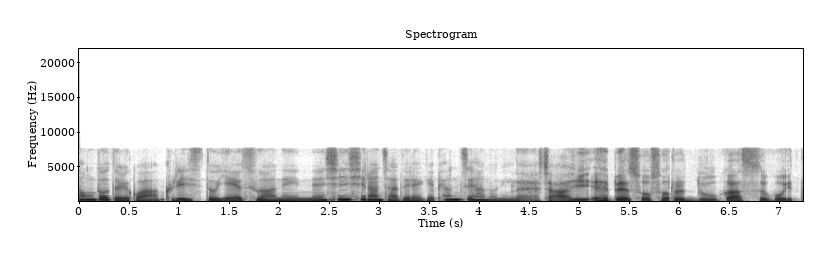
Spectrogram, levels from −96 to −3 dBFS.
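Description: Bit errors on an ADPCM link hit this speech recording at 4.50–4.58 s and again at 6.85–6.88 s, heard as pops and rough bursts with brief jumps in level. Each corrupted bit, at a low error rate of well under one percent, throws off the decoder's step size and predictor. The disturbance therefore rings on for some milliseconds, over wideband G.722 coding that carries the speech clearly.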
